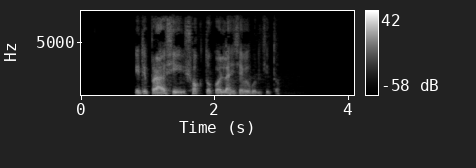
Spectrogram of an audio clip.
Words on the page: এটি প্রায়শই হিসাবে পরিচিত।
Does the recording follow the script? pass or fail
fail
